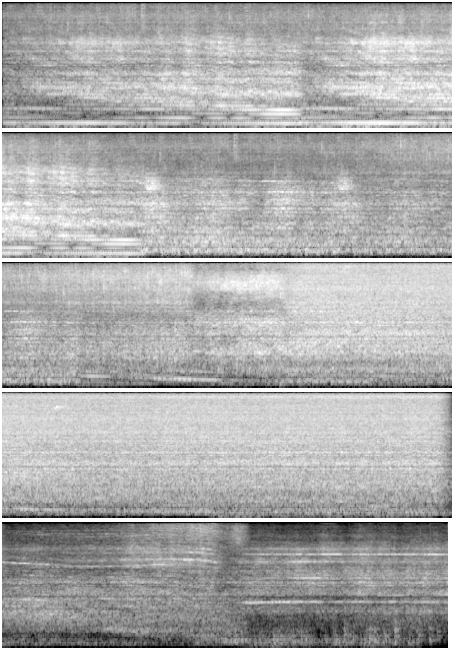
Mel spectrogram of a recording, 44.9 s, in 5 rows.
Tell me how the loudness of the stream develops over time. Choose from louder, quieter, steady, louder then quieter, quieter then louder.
louder.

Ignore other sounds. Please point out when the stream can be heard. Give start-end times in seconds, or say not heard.
0.0-36.0.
